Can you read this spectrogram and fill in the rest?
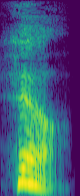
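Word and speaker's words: Haigha: happy his name is how he pronounced it so as to rhyme with mayor i love my love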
